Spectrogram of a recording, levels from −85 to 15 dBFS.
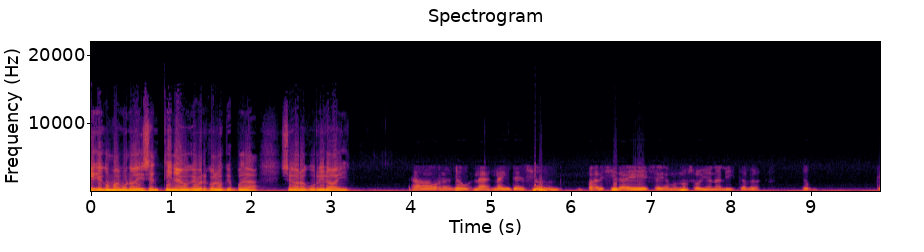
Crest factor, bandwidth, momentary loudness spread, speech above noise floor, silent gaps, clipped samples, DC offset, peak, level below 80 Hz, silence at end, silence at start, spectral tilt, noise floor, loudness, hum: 12 dB; 12 kHz; 16 LU; 21 dB; none; under 0.1%; under 0.1%; -4 dBFS; -52 dBFS; 0 s; 0 s; -7 dB/octave; -36 dBFS; -16 LUFS; none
